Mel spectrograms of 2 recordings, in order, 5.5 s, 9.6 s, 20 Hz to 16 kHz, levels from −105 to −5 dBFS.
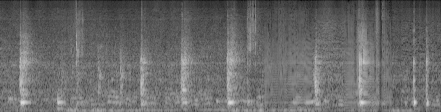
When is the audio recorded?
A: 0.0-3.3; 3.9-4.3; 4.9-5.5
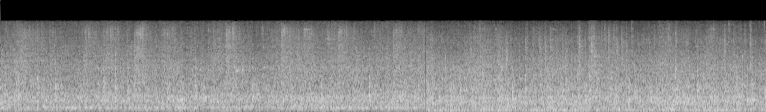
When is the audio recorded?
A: 0.0-9.6

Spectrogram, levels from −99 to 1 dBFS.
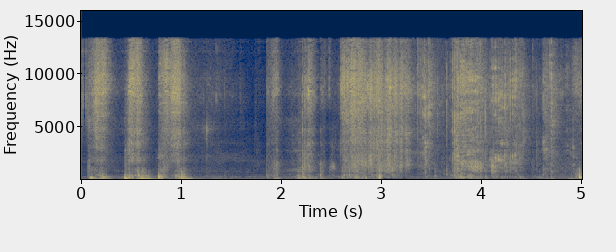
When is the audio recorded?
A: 3.4-5.0

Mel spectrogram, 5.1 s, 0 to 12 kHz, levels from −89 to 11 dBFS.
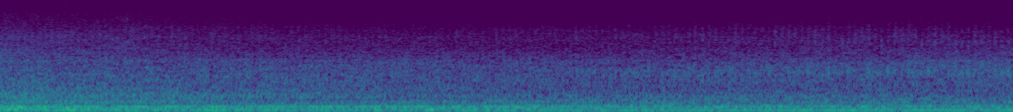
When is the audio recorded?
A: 0.0-2.1

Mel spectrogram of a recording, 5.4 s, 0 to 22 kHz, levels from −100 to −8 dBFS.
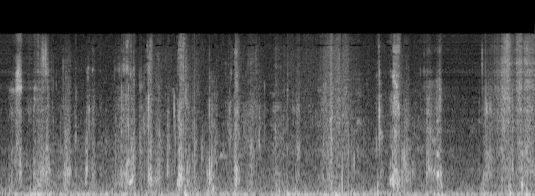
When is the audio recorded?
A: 0.5-4.2

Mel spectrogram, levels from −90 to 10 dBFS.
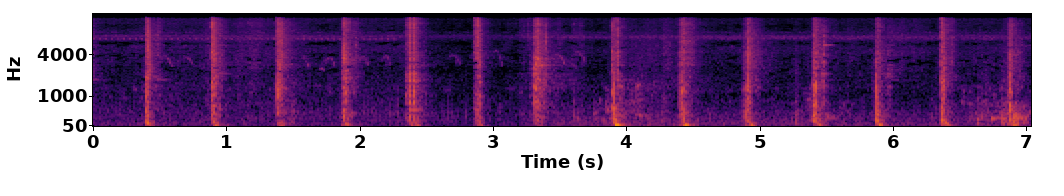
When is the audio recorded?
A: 5.1-5.8

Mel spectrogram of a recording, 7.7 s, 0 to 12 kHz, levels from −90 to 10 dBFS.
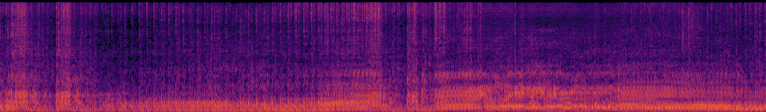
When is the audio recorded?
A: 0.0-4.8; 6.2-7.7

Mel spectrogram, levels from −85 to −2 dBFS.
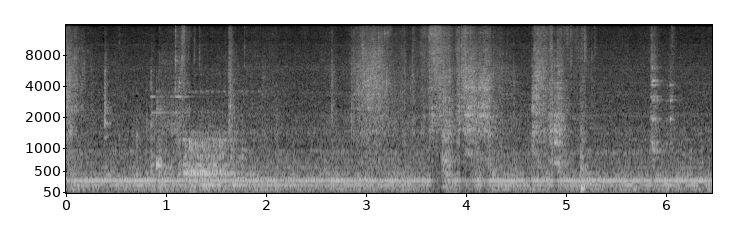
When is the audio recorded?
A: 0.0-2.8; 3.4-4.4; 5.3-6.5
